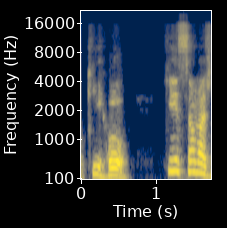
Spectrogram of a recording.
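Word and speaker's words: χῖ: O Ki, maiúsculo, Ki, talvez seu professor tenha ensinado Ri, mas disse, não pronuncie Ri, não, que é difícil. Pronuncie Ki, né?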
